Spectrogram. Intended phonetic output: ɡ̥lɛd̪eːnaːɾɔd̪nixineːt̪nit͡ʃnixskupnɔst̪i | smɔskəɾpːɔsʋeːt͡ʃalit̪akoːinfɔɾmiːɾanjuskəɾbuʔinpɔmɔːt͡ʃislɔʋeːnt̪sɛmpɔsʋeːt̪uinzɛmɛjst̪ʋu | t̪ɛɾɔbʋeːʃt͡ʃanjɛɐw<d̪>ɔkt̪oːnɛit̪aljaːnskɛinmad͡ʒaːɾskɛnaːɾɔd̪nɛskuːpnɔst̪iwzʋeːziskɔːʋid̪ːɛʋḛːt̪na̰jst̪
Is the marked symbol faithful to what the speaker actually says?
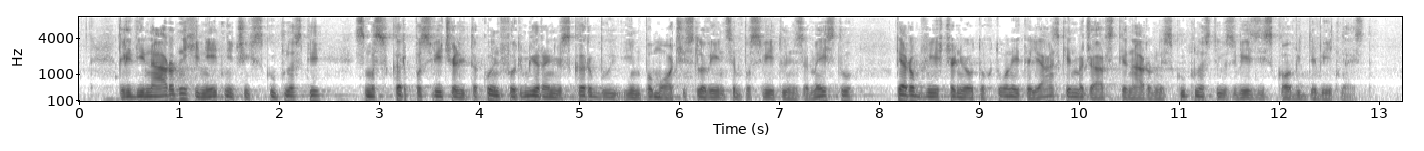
no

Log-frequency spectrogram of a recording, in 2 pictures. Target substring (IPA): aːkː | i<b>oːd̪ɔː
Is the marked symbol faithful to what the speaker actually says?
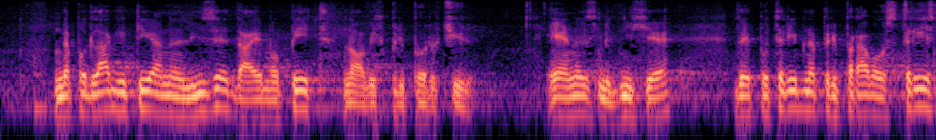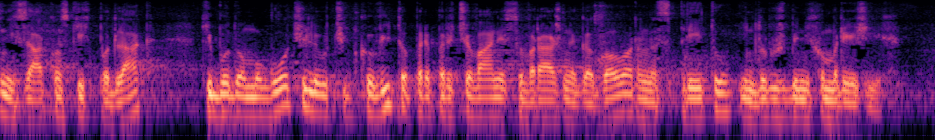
yes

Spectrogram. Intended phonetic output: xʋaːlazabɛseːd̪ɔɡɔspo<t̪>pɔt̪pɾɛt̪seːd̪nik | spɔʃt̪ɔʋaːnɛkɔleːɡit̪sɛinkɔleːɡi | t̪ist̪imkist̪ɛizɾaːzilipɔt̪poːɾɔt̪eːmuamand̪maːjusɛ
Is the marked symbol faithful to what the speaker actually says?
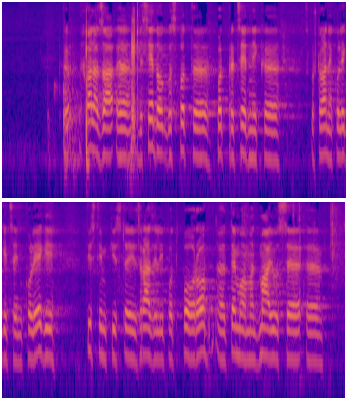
yes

